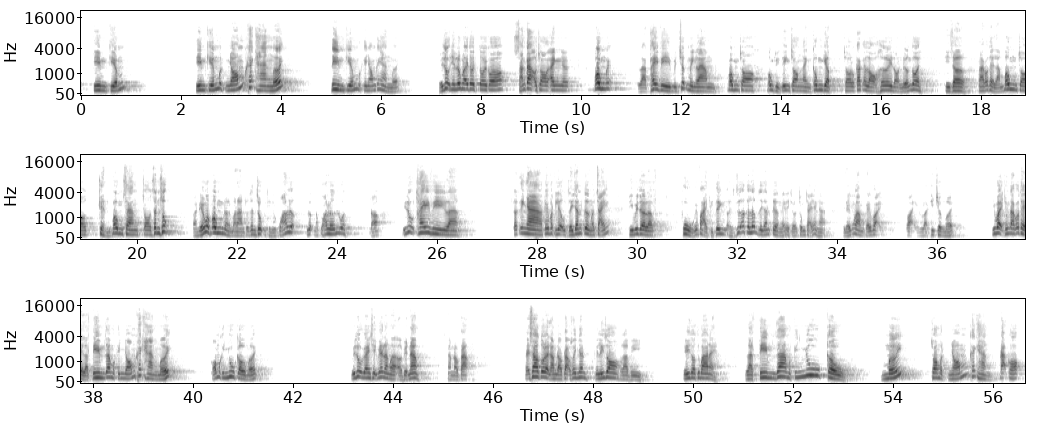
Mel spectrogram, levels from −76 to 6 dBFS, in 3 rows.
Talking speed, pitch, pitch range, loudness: 220 wpm, 185 Hz, 160-210 Hz, -29 LUFS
